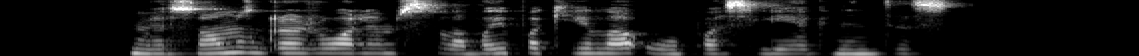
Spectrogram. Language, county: Lithuanian, Kaunas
